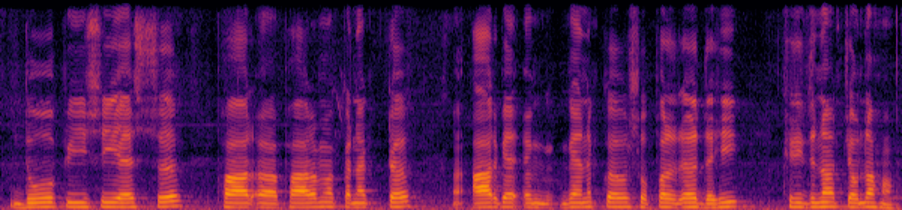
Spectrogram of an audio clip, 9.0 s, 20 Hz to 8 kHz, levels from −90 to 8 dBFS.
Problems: background sounds at intervals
